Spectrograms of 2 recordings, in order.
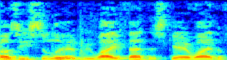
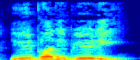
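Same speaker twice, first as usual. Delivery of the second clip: Aussie cheer; 7 semitones higher than usual. Shown as a demonstration. Explaining slang to viewers, a pitched-up Aussie cheer. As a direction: cheer it like a mate winning. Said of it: "most often explained as".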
